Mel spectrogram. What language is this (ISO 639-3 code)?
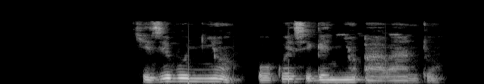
lug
